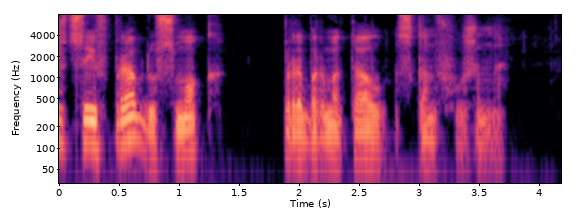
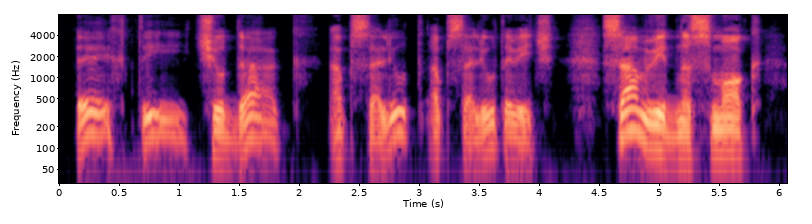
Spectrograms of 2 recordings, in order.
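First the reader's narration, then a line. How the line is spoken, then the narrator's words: Laughing. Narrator (Russian): рассмеялся Пущин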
